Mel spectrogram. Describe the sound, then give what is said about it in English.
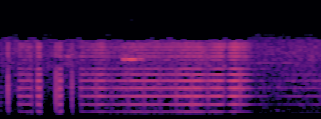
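Phone dialing tones as a call is placed to ring the caller's own registered phone: three or four quick beeps followed by a longer, steady, slightly buzzy tone lasting over a second, fairly clear, with no talking. “I'm calling it. It's going to ring my phone that it's registered with and the PLA a bunch of times, and you guys are going to hear this.”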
